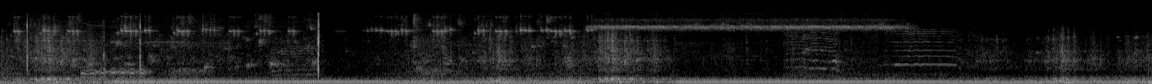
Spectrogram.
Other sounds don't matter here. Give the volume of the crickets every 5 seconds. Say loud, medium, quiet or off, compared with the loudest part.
loud, loud, off.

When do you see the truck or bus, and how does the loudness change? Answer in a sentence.
The truck or bus can be heard from 0.0 to 11.4 s, at a steady volume.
